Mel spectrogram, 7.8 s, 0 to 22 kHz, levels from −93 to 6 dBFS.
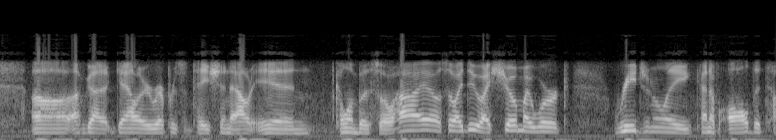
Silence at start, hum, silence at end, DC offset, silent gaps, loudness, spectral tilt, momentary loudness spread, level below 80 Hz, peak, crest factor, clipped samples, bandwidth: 0 s; none; 0 s; under 0.1%; none; -20 LUFS; -5.5 dB/octave; 6 LU; -54 dBFS; -4 dBFS; 16 dB; under 0.1%; 8.2 kHz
